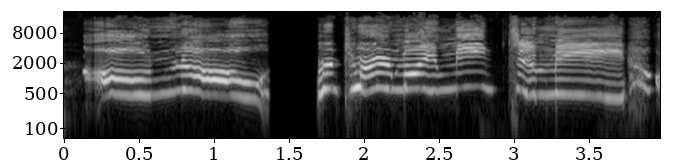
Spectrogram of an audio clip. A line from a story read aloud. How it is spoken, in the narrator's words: The Dalmatian shouted to the water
